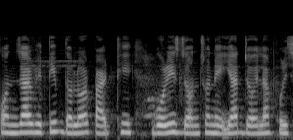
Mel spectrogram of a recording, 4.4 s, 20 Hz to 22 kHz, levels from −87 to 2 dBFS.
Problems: constant background noise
